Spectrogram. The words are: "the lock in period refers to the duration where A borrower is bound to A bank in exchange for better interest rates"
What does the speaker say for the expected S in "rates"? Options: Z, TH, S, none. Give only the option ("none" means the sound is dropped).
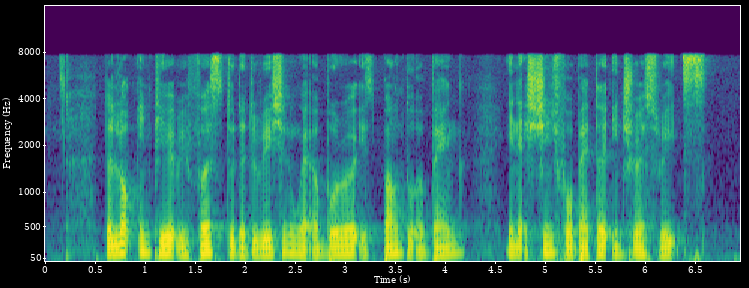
S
